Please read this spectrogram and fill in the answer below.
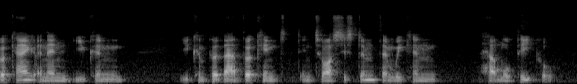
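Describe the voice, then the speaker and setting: The tone is bright and sharp, delivered with an English accent at a fairly quick pace. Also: man. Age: 30s. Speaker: publisher and seminar presenter. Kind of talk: seminar preview talk. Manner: halting, repetitive; animated.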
